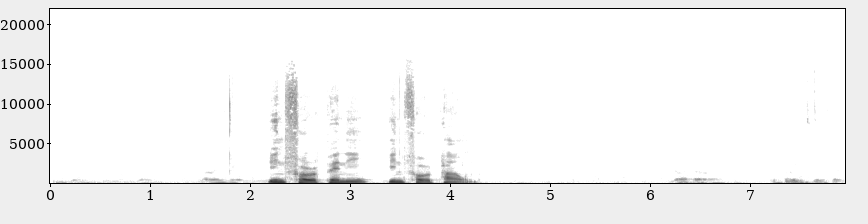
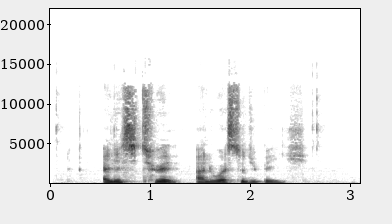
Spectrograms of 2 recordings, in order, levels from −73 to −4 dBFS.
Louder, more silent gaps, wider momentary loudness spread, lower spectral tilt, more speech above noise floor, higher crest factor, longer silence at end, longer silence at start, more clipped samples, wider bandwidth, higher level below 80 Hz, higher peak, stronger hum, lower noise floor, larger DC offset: second, -29 LUFS vs -20 LUFS; neither; first, 24 LU vs 13 LU; first, -6.5 dB/octave vs -4.5 dB/octave; first, 39 dB vs 30 dB; about the same, 22 dB vs 18 dB; second, 0.1 s vs 0.55 s; first, 1.6 s vs 0.55 s; neither; first, 15.5 kHz vs 13 kHz; second, -66 dBFS vs -54 dBFS; second, -12 dBFS vs -4 dBFS; neither; first, -68 dBFS vs -51 dBFS; neither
